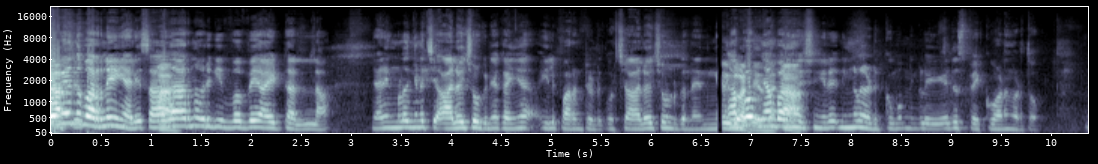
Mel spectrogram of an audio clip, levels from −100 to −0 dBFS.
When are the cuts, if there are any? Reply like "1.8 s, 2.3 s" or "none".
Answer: 6.7 s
